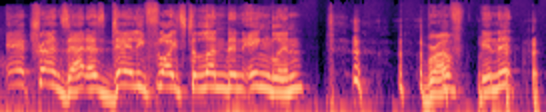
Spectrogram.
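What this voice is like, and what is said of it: Put-on London English accent. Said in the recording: “Nice accent, Gov.”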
